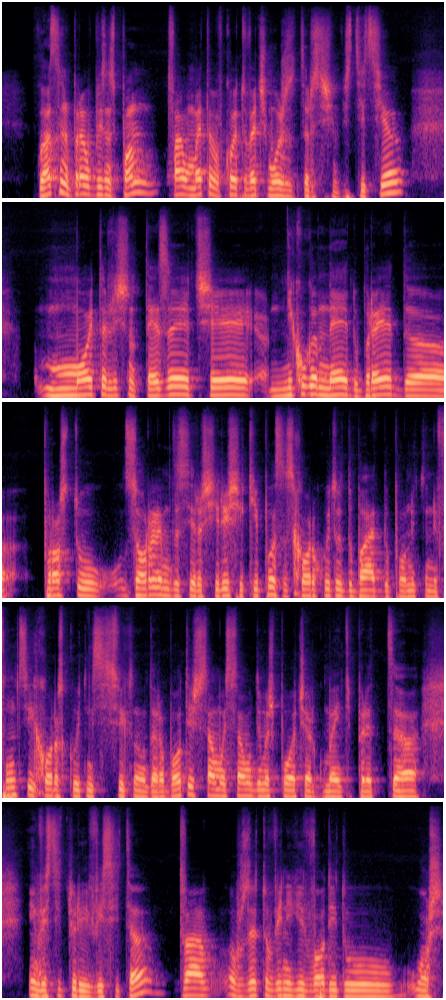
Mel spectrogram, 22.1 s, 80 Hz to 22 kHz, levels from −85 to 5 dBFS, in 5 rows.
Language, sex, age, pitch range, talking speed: Bulgarian, male, 20-39, 125-150 Hz, 170 wpm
